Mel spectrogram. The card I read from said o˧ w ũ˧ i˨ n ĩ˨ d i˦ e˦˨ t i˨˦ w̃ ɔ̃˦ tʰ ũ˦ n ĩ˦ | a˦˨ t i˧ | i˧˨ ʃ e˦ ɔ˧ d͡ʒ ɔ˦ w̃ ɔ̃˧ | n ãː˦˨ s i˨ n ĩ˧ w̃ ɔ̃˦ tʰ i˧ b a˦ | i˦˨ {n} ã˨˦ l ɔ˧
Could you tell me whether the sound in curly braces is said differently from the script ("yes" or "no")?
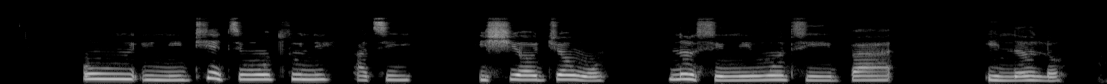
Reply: no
